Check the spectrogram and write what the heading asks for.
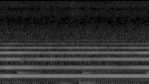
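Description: Background film music: one long held note in a reedy, wind-instrument-like tone, steady and unchanging, over a low bass.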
